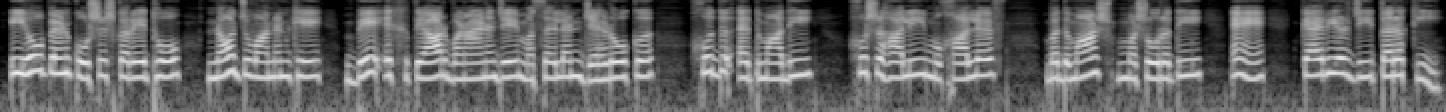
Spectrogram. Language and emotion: Sindhi, neutral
